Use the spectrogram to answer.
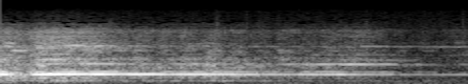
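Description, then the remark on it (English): A train rumbles past on the railway, a steady whistle-like tone riding over the clatter, loud at first and easing off slightly as it goes by. “Here she comes.”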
